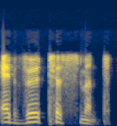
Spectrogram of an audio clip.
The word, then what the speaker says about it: advertisement: This word here in English is actually pronounced advertisement. Okay, advertisement. As if the E is not there.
